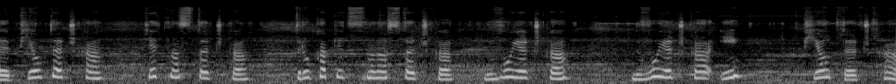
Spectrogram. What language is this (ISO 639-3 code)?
pol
